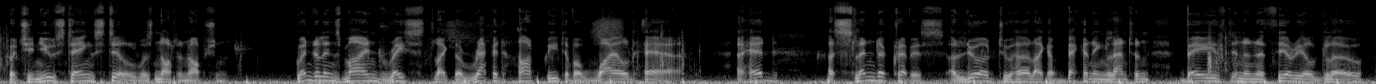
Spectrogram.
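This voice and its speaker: A man reads a fantasy adventure as its narrator. His medium-pitched voice swings expressively, with a theatrical, suspenseful delivery. Clear ambient noise runs behind him. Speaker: storyteller, narrator. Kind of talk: dramatic scripted fantasy narration.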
